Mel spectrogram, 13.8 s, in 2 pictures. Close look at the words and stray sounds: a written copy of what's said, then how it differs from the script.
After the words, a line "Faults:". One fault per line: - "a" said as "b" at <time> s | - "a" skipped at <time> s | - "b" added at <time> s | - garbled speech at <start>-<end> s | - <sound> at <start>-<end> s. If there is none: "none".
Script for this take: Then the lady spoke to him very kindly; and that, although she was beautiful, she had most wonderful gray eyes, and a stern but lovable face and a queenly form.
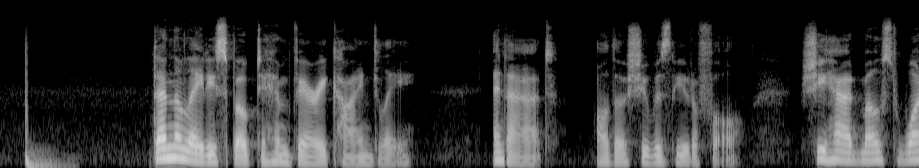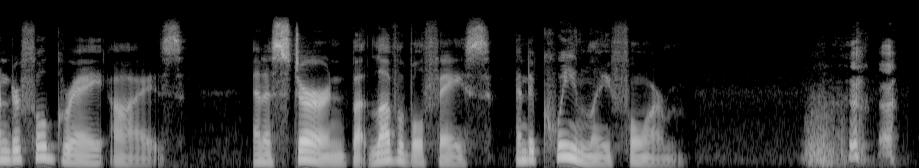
Then the lady spoke to him very kindly; and that, although she was beautiful, she had most wonderful gray eyes, and a stern but lovable face and a queenly form.
Faults:
- thud at 0.2-0.6 s
- laugh at 12.9-13.6 s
